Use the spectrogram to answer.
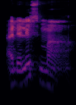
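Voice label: "idealisme", Malay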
